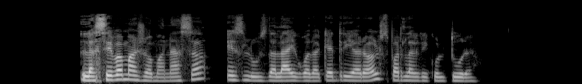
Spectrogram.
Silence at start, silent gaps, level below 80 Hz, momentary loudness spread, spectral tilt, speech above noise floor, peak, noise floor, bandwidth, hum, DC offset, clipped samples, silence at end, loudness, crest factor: 0.8 s; none; -72 dBFS; 12 LU; -3.5 dB/octave; 52 dB; -2 dBFS; -73 dBFS; 11.5 kHz; none; under 0.1%; under 0.1%; 1.05 s; -21 LUFS; 22 dB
